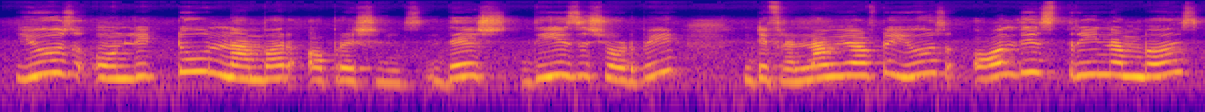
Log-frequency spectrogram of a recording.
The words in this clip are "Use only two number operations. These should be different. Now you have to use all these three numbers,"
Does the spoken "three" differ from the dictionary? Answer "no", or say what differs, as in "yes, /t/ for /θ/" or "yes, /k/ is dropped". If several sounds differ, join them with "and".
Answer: yes, /t/ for /θ/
